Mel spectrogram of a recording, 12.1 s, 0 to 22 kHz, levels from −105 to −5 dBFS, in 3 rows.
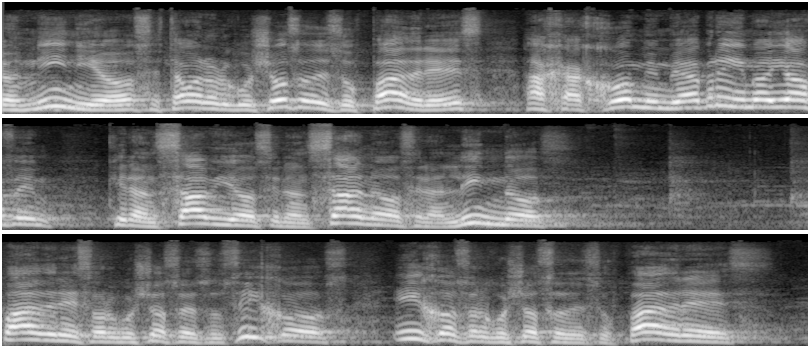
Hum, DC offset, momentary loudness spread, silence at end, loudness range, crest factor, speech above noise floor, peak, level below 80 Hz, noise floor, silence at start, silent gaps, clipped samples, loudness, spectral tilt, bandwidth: none; under 0.1%; 8 LU; 0.3 s; 4 LU; 16 dB; 37 dB; -2 dBFS; -70 dBFS; -54 dBFS; 0 s; none; under 0.1%; -18 LUFS; -6.5 dB/octave; 16.5 kHz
